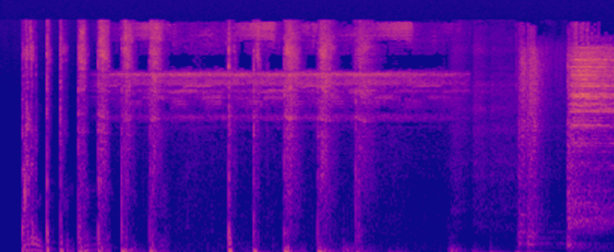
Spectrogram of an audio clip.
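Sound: crickets chirping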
